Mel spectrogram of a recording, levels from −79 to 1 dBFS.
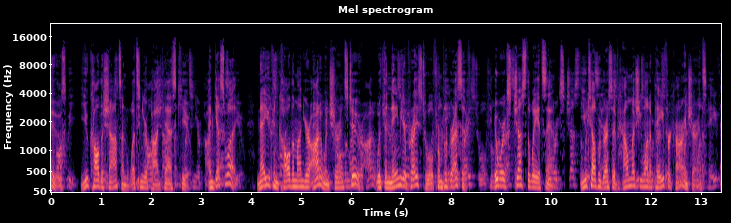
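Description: A delayed second copy of the speech trails the original by about 1.05 s, roughly 10 to 15 dB quieter, at 0.0–0.52, 0.96–1.33, 1.7–3.87, 4.33–4.72, 5.2–7.19, 7.6–9.3, 9.93–11.33 and 11.69–13.39 s. This is echo leak, likely a loudspeaker-side echo canceller passing its microphone pickup back.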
